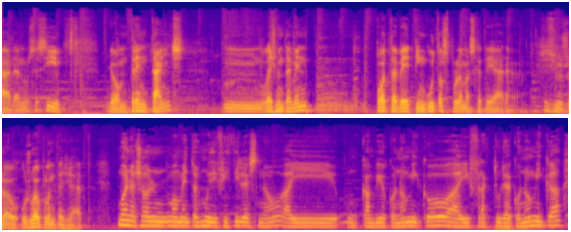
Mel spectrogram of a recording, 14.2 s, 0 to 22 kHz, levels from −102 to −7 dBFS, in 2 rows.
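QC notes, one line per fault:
3.80 s, 8.79 s and 13.79 s, audio missing between chunks: the recording was likely captured in blocks of about 5 s, and at each handover between one block and the next a few milliseconds of audio were dropped instead of carried across. The material on either side of each gap is joined directly with no silence in between, so the sound jumps forward slightly at these three points, evenly spaced about 5 s apart.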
